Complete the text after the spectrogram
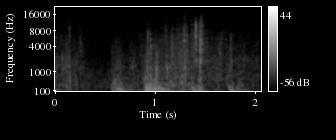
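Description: Footsteps clang on metal stairs.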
